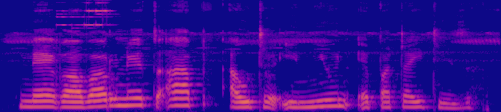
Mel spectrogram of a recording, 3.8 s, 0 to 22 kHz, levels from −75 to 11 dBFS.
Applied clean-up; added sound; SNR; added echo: none; Keys jangling; 6 dB; none.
